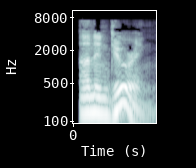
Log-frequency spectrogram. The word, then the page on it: unenduring: British English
